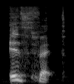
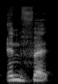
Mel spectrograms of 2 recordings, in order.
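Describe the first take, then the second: First: The word begins with an 'is' sound. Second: The word begins with an 'in' sound. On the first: The speaker calls it right. "Let me get the proper pronunciation" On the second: The speaker calls it wrong. "not inf-"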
